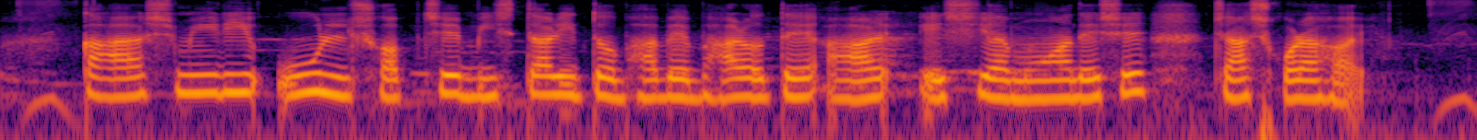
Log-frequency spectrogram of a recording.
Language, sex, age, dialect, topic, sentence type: Bengali, female, 25-30, Standard Colloquial, agriculture, statement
